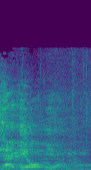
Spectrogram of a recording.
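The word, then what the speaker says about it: hegeomai: huh you listen hallelujah the greek word is hegeomia hegemia listening hegemia i mean i practiced that pronounciation all last night i've got it down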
